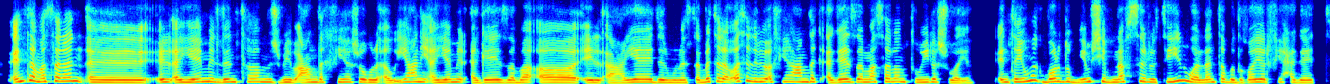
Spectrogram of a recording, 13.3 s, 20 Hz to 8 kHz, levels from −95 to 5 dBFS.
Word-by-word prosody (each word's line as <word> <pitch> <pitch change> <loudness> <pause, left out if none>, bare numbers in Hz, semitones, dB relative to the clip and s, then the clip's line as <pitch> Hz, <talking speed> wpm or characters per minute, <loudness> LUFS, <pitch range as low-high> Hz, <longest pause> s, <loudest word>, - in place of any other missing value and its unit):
أنت 330 +8 +3
مثلًا 335 +1 +1
آآ 225 -2 +3
الأيام 245 +5 +2
اللي 255 -2 +1
أنت 275 +2 -4
مش 265 -5 -3
بيبقى 240 -1 +1
عندك 245 +1 -1
فيها 255 -1 -3
شغل، 240 -2 +2
أوي 195 - -3
يعني 275 0 -1
أيام 240 +3 +1
الإجازة 230 0 +1
بقى، 230 0 +1 0.2
الأعياد، 230 +4 +1
المناسبات، 225 +5 0
الأوقات 310 +4 0
اللي 315 -5 +1
بيبقى 280 -1 +1
فيها 290 +1 -8
عندك 280 +1 +1
إجازة 255 +3 +1
مثلًا 280 +2 -3
طويلة 240 +2 -1
شوية، 200 -5 -5 0.3
أنت 250 +2 -1
يومك 320 +4 +2
برضه 290 +2 +1
بيمشي 295 +7 -2
بنفْس 270 +6 -3
الRoutine، 285 - 0
والّا 235 -1 0
أنت 265 +2 -3
بتغيَّر 240 +1 0
فيه 265 - -12
حاجات؟ 220 -3 -3
250 Hz, 170 wpm, -22 LUFS, 230-280 Hz, 0.3 s, أنت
